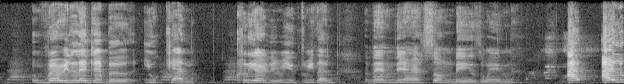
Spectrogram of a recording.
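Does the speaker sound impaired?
Yes: cerebral palsy.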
